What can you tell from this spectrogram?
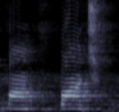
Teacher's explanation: इसे मुख मतलब मुंह हमारा, और नाक, ठीक है, नोज से बोला जाता है। मतलब अनुनासिक को हम मुंह से या नाक से बोला जाता है।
